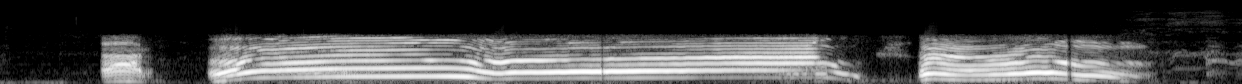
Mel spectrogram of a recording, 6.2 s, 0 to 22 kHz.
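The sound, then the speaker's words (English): A man's voice imitates a V8 racing car: a short blip, then a long sustained engine roar with rising and shifting pitch, a brief gap, and another revving burst that swells and fades. “What, V8s or Formula 1? V8. We'll do a V8.”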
